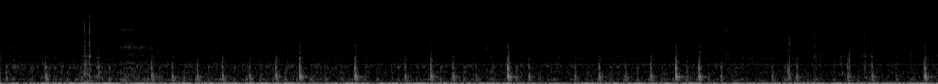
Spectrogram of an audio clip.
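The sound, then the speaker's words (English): Fine-grit pad with a felt backing rubbed across a surface for a final pass: a quiet, even rasping made of many quick back-and-forth strokes repeating in a steady rhythm, with no voices. “The back is a felt, and the front just has a little tiny grit to it. So let me do this final pass.”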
